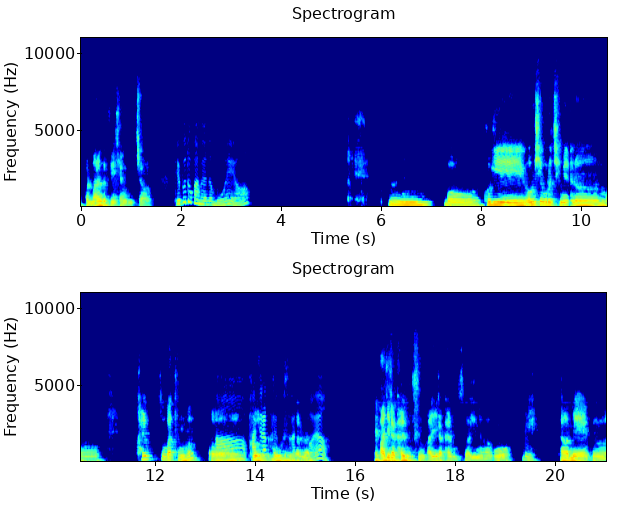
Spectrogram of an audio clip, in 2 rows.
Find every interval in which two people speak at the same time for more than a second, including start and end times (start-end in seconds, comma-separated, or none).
13.2-14.9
